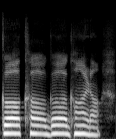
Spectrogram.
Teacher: ऐसा लग रहा है कि कंठ से आवाज आ रही है, मेरे कंठ में जोर पड़ रहा है। इसीलिए इन व्यंजनों को जो है वो कंठव्य व्यंजनों में रखा गया है।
